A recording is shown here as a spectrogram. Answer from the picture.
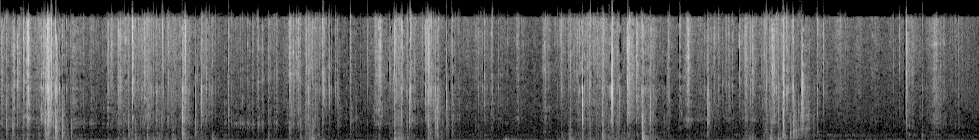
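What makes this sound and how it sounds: A purple kitchen knife slices and scrapes chunks off a solid tan bar of soap held in the fingers. The result is a quiet, bright run of crisp, crackly scraping and shaving sounds, punctuated by short, sharp cutting clicks that stop quickly without ringing.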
